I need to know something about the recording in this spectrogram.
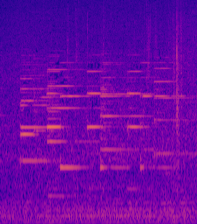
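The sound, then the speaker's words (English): A tinkly ice cream truck jingle plays a bright, repeating melody over a low engine rumble, moderately loud and steady as the truck rolls by at sunset; no one speaks. “There's a sunset, they're driving off, and an ice cream truck rolls by.”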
